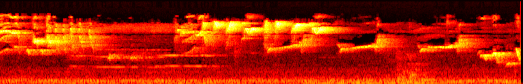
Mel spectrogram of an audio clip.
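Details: Scarlet minivet singing energetically (gacor): a lively, varied string of high whistled and slurred notes, some sliding upward, others buzzy or clipped, delivered in quick bursts over a low steady background hum.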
